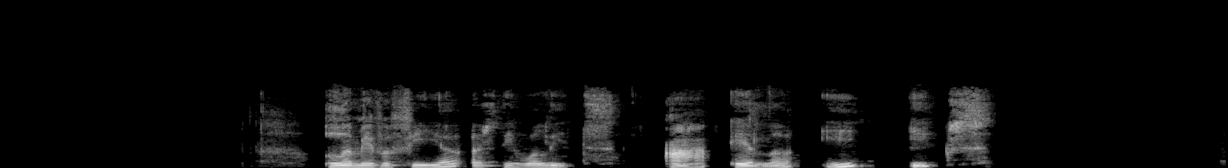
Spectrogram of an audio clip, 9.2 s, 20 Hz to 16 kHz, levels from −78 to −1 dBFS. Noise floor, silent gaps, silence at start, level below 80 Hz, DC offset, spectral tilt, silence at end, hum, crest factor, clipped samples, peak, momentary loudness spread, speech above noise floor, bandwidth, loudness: -48 dBFS; 2.37-2.43 s, 4.32-4.37 s, 4.84-4.99 s, 5.40-5.48 s, 6.02-6.13 s, 6.57-6.82 s; 1.95 s; -66 dBFS; under 0.1%; -5.5 dB/octave; 1.8 s; none; 22 dB; under 0.1%; -2 dBFS; 15 LU; 27 dB; 8 kHz; -22 LUFS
